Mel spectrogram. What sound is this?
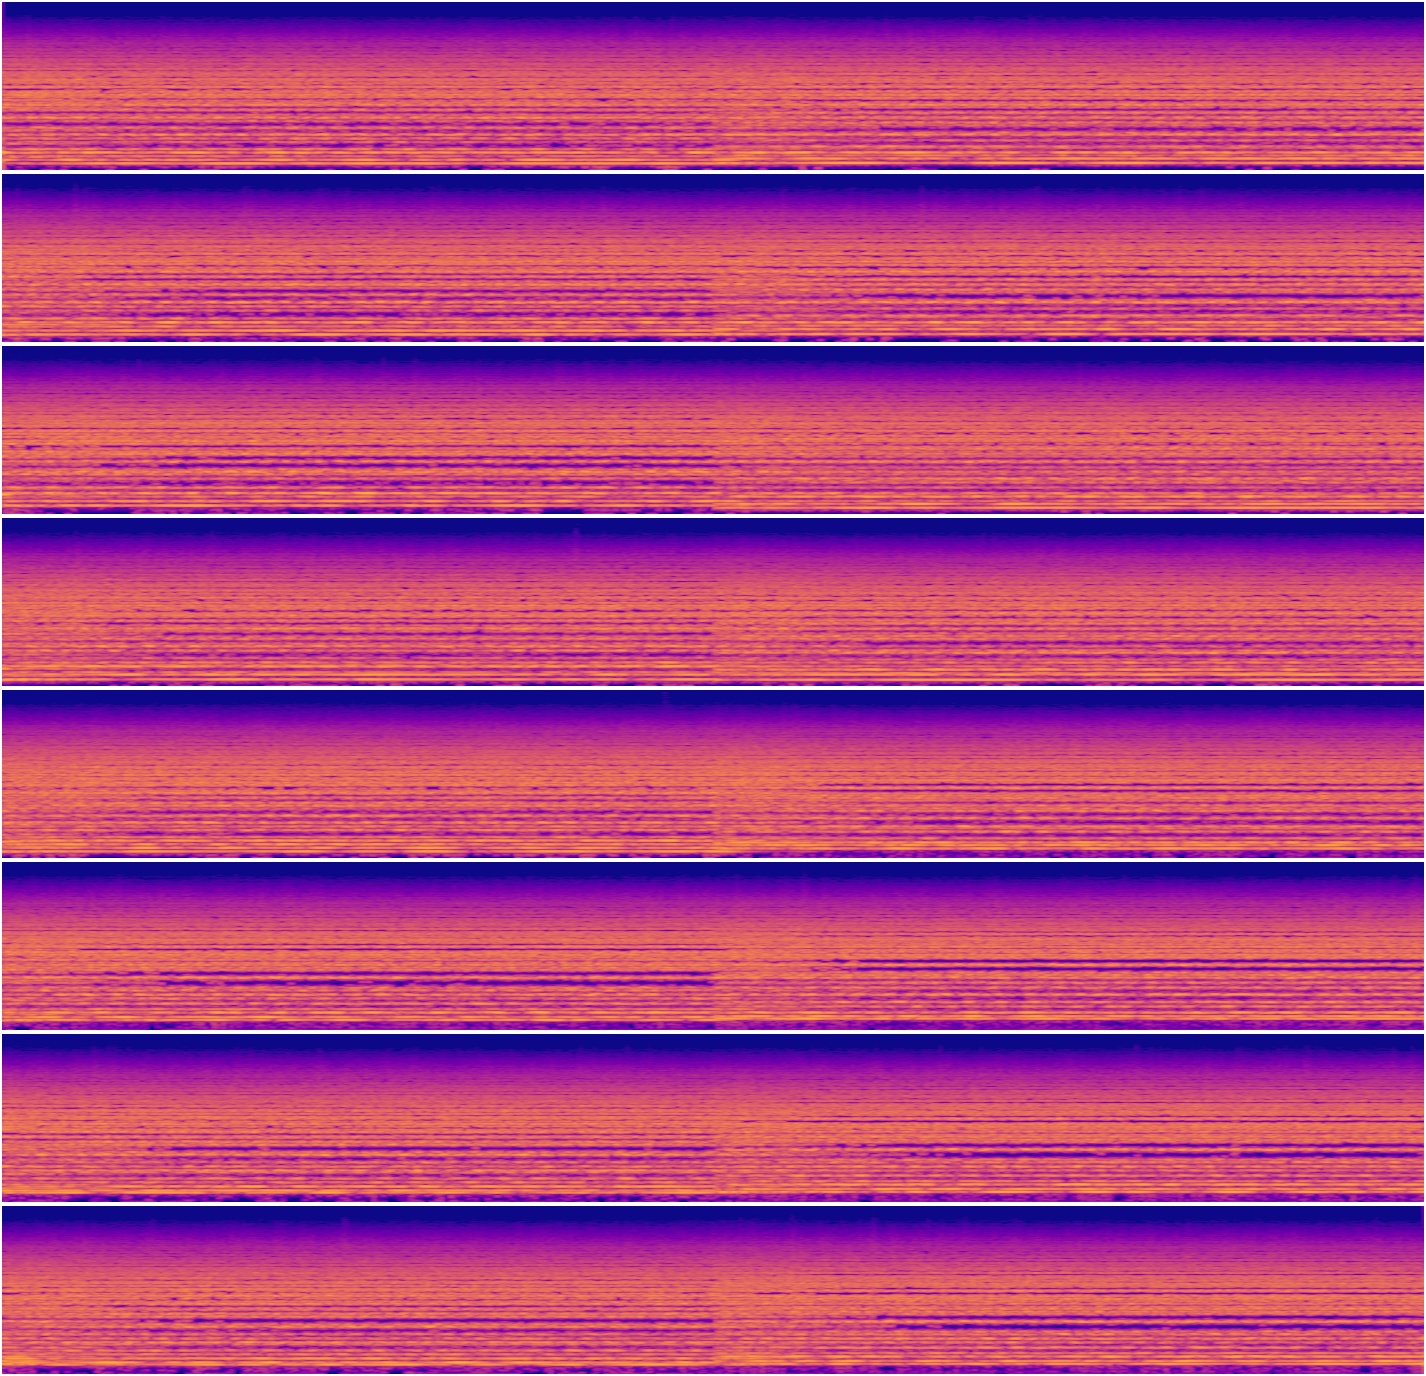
A simple electronic pad loop in g-minor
